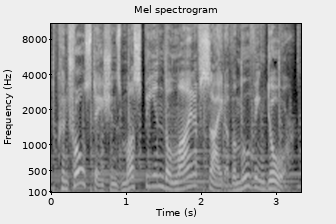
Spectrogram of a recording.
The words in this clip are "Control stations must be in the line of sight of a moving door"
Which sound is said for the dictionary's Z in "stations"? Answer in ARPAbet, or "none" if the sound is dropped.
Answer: Z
